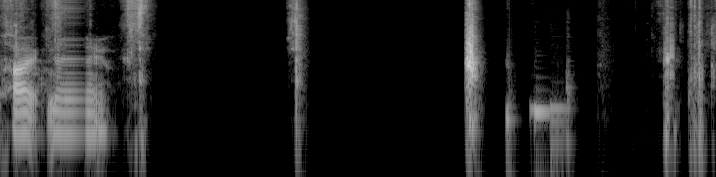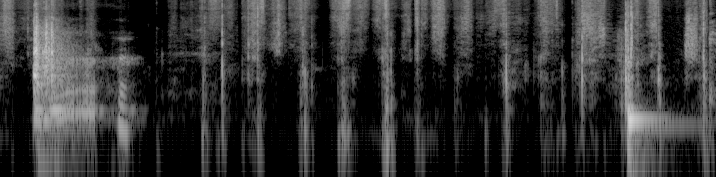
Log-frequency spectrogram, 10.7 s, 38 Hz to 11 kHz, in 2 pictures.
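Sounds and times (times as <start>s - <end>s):
speech: 0.1s - 1.2s, 5.8s - 6.4s
deck of cards being shuffled: 5.0s - 5.9s, 6.7s - 10.7s.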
